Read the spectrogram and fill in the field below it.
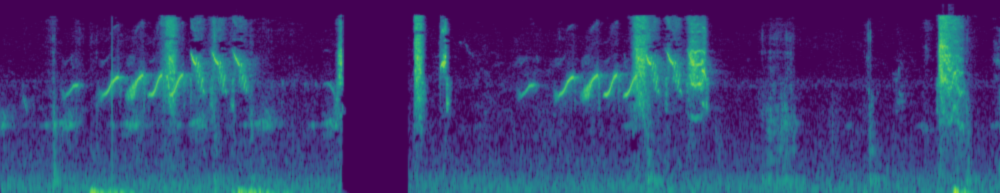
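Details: Female double-collared seedeater, called coleiro tuí-tuí, calling to excite the male: two bursts of quick, repeated rising slurred whistles, each note sweeping upward. Loud sharp clicks and knocks break in between, and a brief silent gap follows the first burst.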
